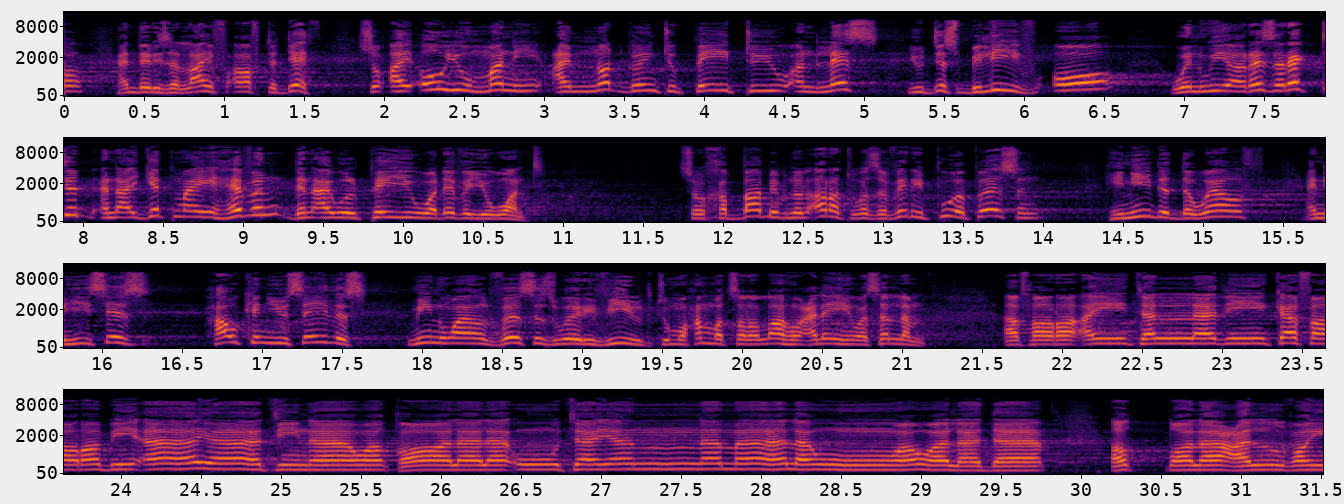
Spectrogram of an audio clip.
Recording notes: Delivered at Tuanku Mizan Zainal Abidin Musjid.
